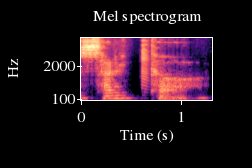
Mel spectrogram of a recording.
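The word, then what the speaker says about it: Psalter: 그래서 이제 그게 어느 정도 정리돼서 이미 있던 곡들하고 합쳐서 제네반 살터, 피는 묵음이고 살터, 제네바 찬양집이에요.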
